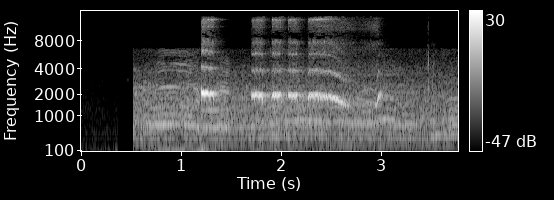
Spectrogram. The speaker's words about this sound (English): And that's the final whistle.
